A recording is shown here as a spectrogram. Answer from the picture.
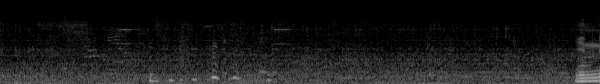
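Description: Steady background hum of a minimarket, with a few faint short voices between one and three seconds in. A loud laugh comes near the end.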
